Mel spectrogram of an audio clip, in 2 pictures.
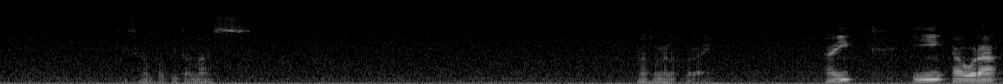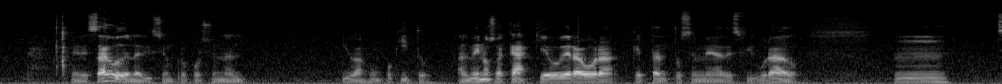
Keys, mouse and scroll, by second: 0.5-1.2 scroll up 4, 1.4 scroll down 2, 3.0 scroll down 2, 4.1 scroll up 2, 5.6 scroll down 2, 10.4 o, 12.2-14.0 drag, 15.6 KP_1, 18.5-19.9 drag.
